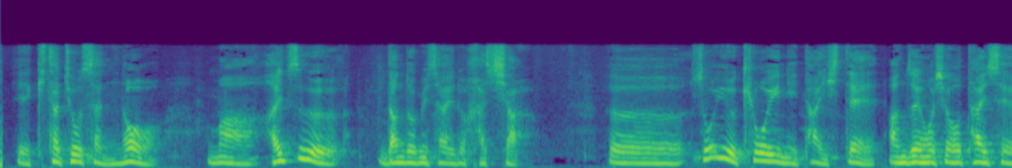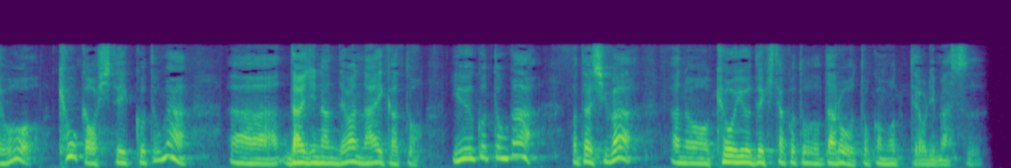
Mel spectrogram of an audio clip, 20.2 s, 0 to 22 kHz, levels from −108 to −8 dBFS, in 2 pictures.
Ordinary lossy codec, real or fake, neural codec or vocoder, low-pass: none; real; none; 7.2 kHz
